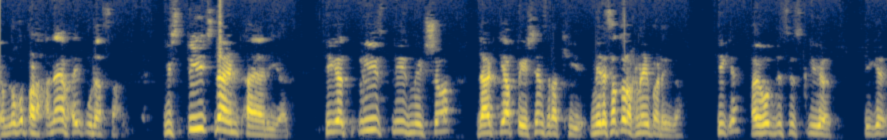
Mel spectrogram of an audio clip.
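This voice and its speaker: High-voiced man teaching a class. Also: phone-quality sound. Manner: repeats "ठीक है?" and quizzes the class. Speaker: accounts teacher. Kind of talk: classroom lecture mixing Hindi and English.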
